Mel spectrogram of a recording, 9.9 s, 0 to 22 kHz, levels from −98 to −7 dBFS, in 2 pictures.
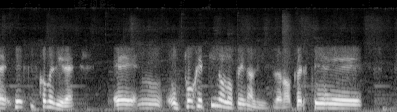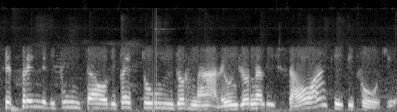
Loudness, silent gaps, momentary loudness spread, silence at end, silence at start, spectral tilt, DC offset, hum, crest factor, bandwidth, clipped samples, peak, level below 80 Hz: -22 LUFS; none; 6 LU; 0 s; 0 s; -9 dB/octave; under 0.1%; none; 16 dB; 8 kHz; under 0.1%; -6 dBFS; -56 dBFS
